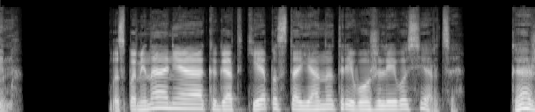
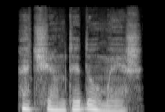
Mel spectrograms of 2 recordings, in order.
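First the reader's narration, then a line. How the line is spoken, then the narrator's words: Mother's soft question. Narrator (Russian): Мама мягко спросила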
